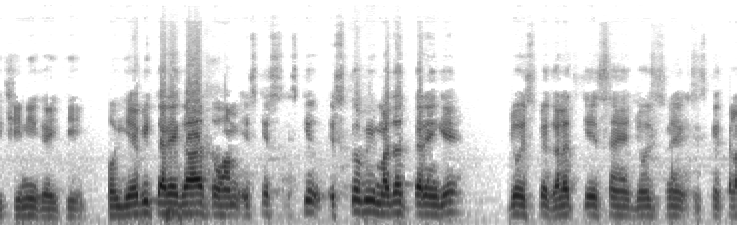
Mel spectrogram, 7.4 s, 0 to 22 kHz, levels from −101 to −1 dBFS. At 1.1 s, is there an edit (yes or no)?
yes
